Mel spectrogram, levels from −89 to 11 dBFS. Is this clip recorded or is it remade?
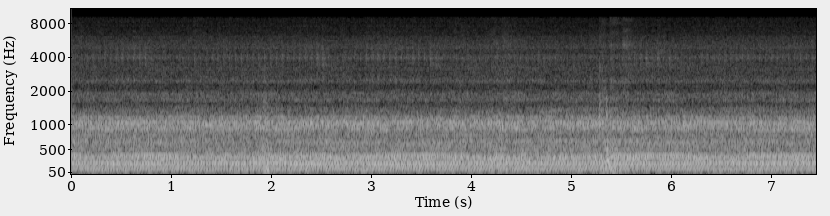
recorded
